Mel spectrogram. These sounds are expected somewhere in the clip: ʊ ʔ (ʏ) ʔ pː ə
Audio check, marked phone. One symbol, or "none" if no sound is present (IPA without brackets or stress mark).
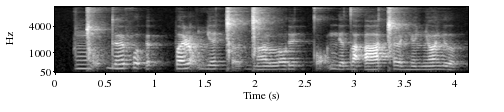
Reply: ʏ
